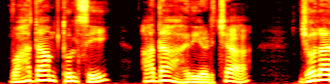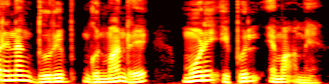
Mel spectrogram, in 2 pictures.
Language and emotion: Santali, neutral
